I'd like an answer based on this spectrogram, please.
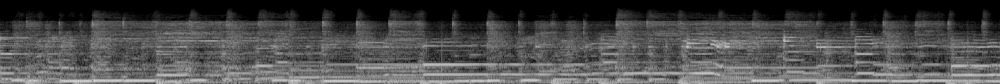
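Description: Live band playing: electric bass guitar, electric guitars and a drum kit, with steady drum hits under moving bass lines and held guitar notes.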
